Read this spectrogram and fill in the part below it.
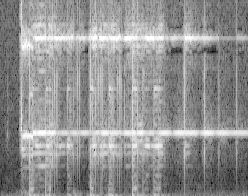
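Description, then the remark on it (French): A doorbell at a flat's door on the first floor of an old, dark, run-down apartment building rings loudly, a bright metallic trill with a rapid rattling clapper that keeps going for nearly two seconds without a break, with no voices. “Et au premier, à sa porte aussi, je sonnai.”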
